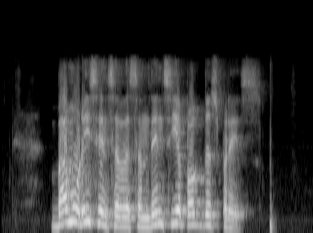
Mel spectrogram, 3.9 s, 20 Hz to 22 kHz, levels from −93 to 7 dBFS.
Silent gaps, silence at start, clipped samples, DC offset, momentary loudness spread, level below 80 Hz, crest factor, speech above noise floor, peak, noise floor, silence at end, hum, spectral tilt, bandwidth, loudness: none; 0.65 s; under 0.1%; under 0.1%; 22 LU; -54 dBFS; 14 dB; 38 dB; -2 dBFS; -52 dBFS; 0.5 s; none; -6.5 dB/octave; 8 kHz; -15 LUFS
